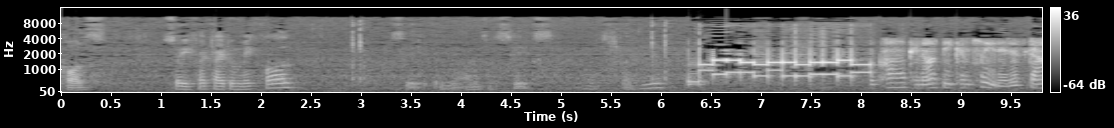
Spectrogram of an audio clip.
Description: A man talks nearby, followed by a phone dialing and a woman speaking on a phone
